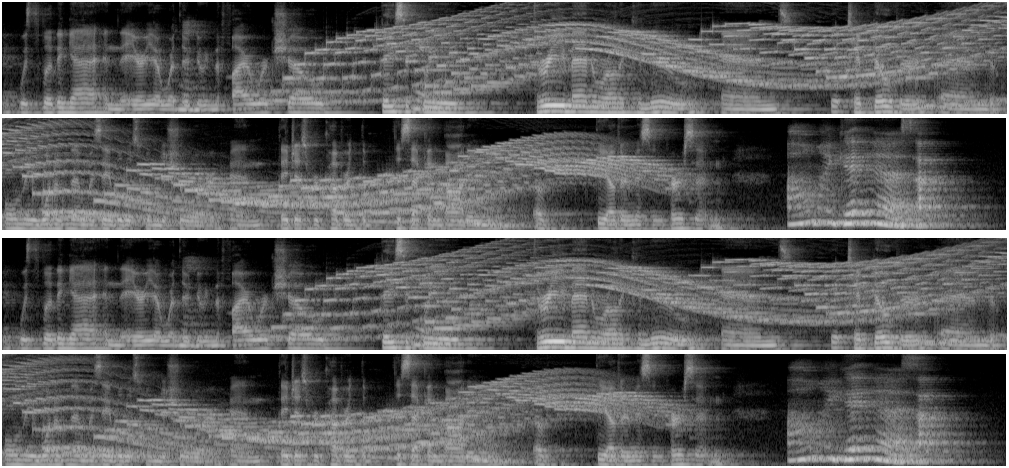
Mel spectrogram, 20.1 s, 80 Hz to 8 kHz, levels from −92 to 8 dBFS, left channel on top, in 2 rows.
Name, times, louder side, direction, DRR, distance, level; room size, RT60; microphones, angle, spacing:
voice 1, 0.0-3.3 3.8-4.6 5.3-7.9 8.3-15.1 15.4-15.5 16.0-17.3, equal, 5° left, 12 dB, 0.4 m, -25 dB
sound 1, 2.3-17.0, left 2 dB, 25° left, 1.5 m, -27 dB
voice 2, 13.4-15.1 17.9-19.3, left 1 dB, 55° left, -1 dB, 2.2 m, -25 dB
10.0 x 8.3 x 6.9 m, 1.1 s
head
